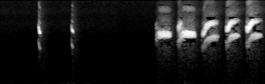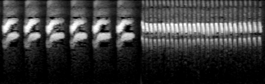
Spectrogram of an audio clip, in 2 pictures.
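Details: Linnet song for tutoring juvenile birds: two quick chips, then about ten repeated slurred two-part notes at a steady pace, ending in a fast, bright, buzzing trill.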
